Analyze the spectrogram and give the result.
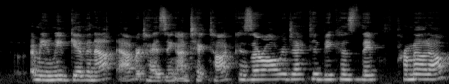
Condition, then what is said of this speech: No condition.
